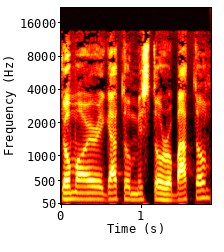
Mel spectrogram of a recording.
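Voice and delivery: put-on Spanish accent.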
